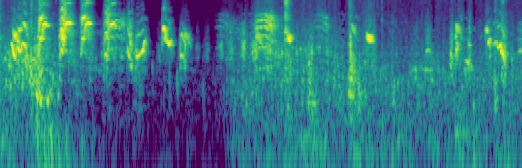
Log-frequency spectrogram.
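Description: Aviary birds chirping: short, high chirps in quick bursts, with a brief lull between about one and two seconds in.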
